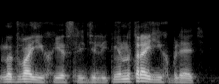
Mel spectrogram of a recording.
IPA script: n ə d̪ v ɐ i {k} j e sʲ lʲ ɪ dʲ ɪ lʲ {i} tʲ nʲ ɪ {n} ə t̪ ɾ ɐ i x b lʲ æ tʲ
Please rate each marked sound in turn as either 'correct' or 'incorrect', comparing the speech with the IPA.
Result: incorrect: x, correct, correct

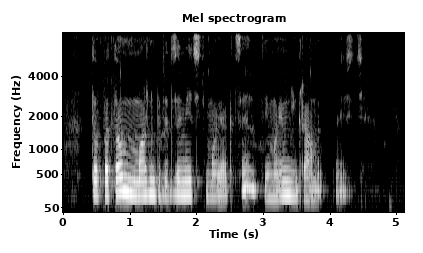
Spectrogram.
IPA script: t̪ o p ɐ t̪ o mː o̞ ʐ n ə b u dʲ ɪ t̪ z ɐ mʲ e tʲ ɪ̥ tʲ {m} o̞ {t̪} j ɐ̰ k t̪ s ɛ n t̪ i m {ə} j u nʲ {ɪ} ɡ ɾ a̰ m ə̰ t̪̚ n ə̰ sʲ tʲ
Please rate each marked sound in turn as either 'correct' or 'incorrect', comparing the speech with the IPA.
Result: correct, incorrect: none, incorrect: ɐ, correct

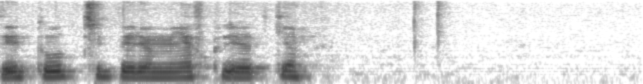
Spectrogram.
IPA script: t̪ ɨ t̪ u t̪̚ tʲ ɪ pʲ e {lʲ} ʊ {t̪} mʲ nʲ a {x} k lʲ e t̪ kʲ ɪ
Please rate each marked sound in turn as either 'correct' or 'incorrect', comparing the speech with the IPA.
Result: incorrect: ɾʲ, incorrect: none, incorrect: f

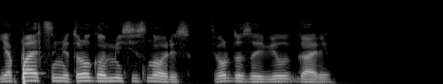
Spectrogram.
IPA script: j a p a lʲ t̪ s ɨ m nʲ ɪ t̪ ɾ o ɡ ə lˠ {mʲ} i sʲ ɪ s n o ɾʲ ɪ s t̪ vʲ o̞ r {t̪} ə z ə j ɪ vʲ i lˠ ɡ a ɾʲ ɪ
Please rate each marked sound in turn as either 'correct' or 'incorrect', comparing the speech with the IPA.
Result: correct, incorrect: d̪

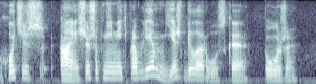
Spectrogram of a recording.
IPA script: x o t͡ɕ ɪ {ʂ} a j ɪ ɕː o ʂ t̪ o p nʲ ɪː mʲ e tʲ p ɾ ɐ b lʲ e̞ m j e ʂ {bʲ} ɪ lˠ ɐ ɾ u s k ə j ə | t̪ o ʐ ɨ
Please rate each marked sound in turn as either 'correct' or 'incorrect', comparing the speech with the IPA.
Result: correct, correct

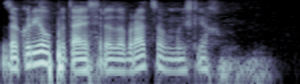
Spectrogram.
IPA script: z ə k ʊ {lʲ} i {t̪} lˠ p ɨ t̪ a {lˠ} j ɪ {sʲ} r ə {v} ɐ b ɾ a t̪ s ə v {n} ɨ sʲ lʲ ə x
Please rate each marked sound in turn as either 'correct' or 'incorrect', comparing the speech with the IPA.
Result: incorrect: ɾʲ, incorrect: none, incorrect: none, correct, incorrect: z, incorrect: m

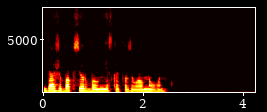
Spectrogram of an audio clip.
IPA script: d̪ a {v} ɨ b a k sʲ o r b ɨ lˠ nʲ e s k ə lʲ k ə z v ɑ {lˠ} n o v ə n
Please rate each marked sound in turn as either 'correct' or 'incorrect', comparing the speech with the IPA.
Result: incorrect: ʐ, correct

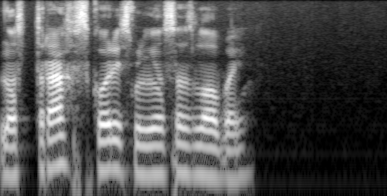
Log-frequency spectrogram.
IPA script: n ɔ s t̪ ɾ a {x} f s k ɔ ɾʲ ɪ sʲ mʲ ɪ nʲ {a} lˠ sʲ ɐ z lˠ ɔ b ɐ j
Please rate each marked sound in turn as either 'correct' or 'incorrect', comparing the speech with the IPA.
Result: correct, incorrect: i

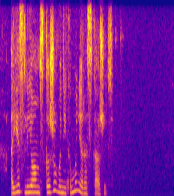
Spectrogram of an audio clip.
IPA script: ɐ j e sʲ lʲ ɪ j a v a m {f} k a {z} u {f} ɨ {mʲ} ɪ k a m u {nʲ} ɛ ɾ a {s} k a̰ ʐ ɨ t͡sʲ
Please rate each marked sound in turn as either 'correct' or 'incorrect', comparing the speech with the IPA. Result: incorrect: s, incorrect: ʐ, incorrect: v, incorrect: nʲ, correct, correct

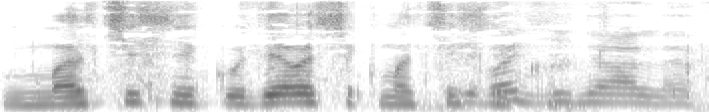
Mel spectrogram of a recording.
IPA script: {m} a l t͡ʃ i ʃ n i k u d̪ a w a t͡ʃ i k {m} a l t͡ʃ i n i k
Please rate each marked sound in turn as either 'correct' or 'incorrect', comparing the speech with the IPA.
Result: correct, correct

